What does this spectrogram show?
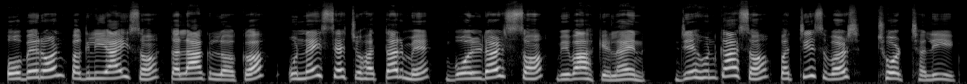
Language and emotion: Maithili, neutral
